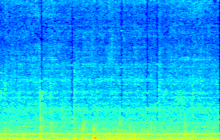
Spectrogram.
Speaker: As you can probably hear, she's a very quiet running shaper. No problem. That motor down below is ancient, but it works just fine.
